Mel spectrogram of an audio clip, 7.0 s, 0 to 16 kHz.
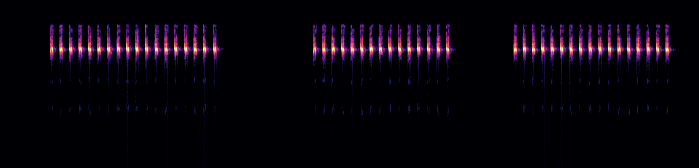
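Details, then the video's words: Square-headed cricket (Loxoblemmus doenitzi), 2020, National Institute of Biological Resources: three extended bursts of evenly spaced, bright ticking pulses, fifteen to eighteen per burst, roughly a second apart, in a quiet setting. "모대가리귀뚜라미, 여러번 듣기, 곤충소리"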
